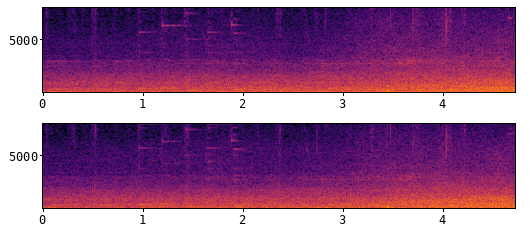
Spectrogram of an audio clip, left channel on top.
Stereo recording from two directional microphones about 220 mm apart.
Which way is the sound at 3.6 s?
30° right (ahead or behind).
